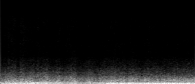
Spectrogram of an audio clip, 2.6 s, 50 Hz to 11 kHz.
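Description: A 2024 Royal Enfield Classic 350 motorcycle cruising in third gear, its steady low engine thump and road rumble continuous and close throughout, with wind noise over it.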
